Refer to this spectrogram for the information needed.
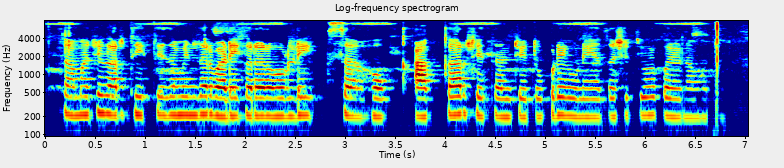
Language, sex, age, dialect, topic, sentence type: Marathi, female, 36-40, Southern Konkan, agriculture, statement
